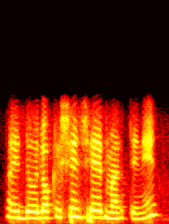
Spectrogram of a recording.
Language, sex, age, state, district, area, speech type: Kannada, female, 30-45, Karnataka, Hassan, rural, conversation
